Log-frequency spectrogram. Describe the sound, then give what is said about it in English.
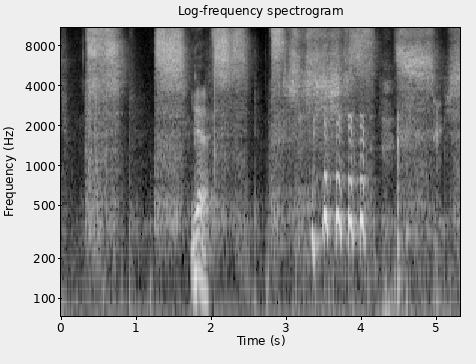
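A voice imitates a cologne spray with a series of about six sharp hissing bursts, separated by brief voiced sounds and what resembles laughter. “Like, oh, it's like a tiny spray though.”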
